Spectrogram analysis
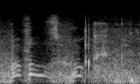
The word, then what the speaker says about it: Buffelshoek: pronunciation of Buff's hook da uh the correct pronunciation is Buff's hook which translated basically means Buffalo Corner Buffalo's hook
